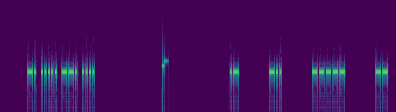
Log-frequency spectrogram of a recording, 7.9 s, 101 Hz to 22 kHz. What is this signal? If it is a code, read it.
Morse code, heard as a keyed tone, about 36 wpm, spaced as for 18 wpm, 700 Hz. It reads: N5GH AD0M
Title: USA Call Signs - 4 Characters - 6x Character Spacing - 35wpm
